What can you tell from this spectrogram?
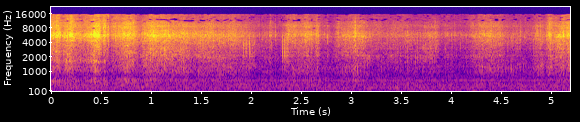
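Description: A paper napkin crinkling and rustling as it is unfolded and crumpled in the hands, loudest in the first two seconds and fading after.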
